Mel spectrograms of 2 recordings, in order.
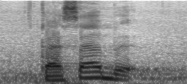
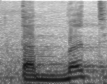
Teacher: yang sukun langsung memantul sedangkan yang tasydid itu ada jeda sejenak kemudian baru dipantulkan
